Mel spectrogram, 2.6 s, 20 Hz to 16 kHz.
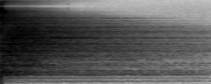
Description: CYMB, CYMBALS; Crypton - DrumBase5000

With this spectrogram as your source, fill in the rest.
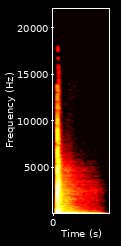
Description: Bass Dr, EuroDance Bdrums; Best Service; Ethnic Journey Sound Cube; EuroDance Essentials

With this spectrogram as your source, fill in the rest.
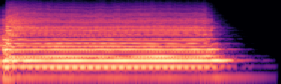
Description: BRA SECT; BRA SECTIONS

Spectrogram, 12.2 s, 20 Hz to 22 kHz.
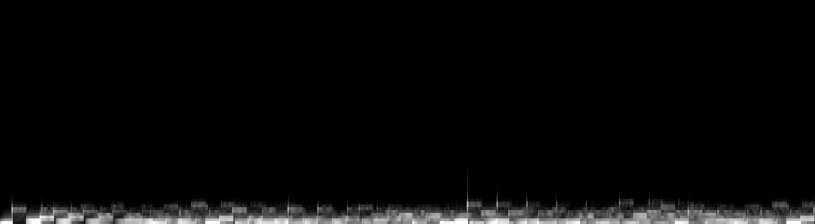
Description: Roland JV 2080 LFO C1; MISSION LFO

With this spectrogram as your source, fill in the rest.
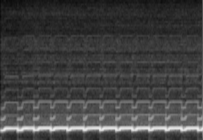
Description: OCARINA

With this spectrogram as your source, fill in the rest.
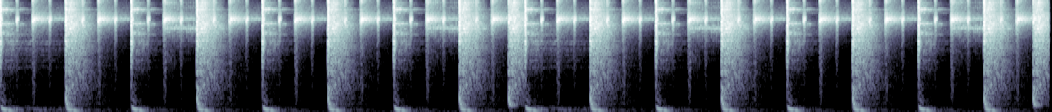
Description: Drum Loops

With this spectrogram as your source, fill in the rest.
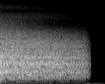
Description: SUN BURST

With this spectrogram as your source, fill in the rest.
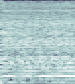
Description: door; Amiga Soundtracker Sample Packs

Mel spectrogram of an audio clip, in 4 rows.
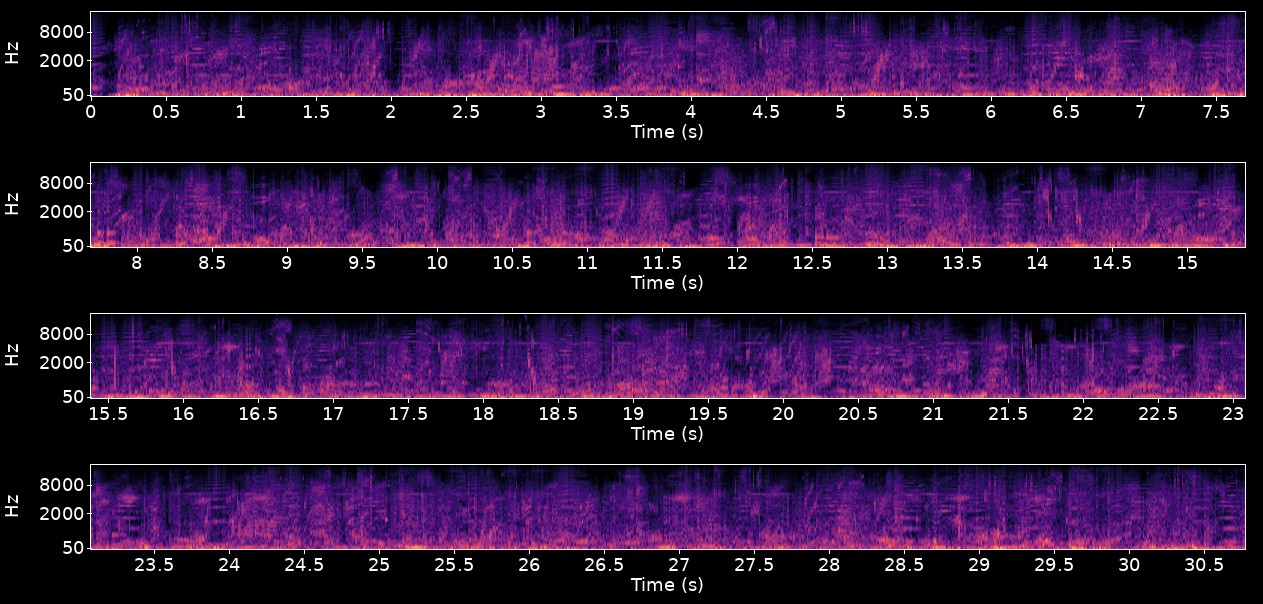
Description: Bass Granulize E1

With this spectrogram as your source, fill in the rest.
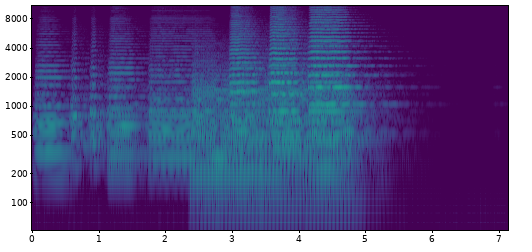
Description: Brass; Sonic Foundry (Sony Creative Software); Orchestral VOL-2; Modern 14

